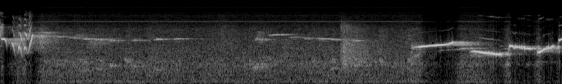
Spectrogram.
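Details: Caged white-rumped shama kept as a fighter bird, giving clear whistled phrases with a long sliding note early, then louder warbled rising and falling whistles near the end; faint background noise throughout.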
